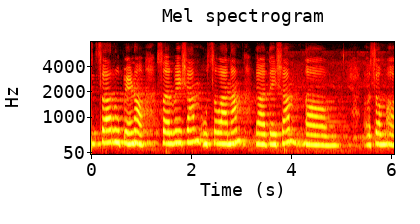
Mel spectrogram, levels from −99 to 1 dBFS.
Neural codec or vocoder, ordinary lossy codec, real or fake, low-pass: none; none; real; none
